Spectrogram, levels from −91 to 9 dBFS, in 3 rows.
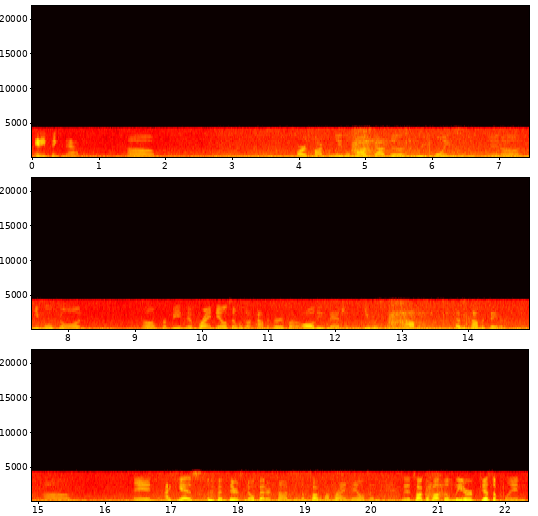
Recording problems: high frequencies cut off; severe; nothing above 4 kHz
hiss; loud; throughout; 5 dB below the speech

